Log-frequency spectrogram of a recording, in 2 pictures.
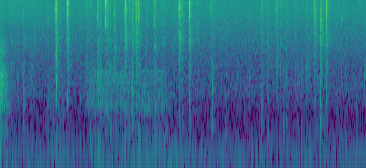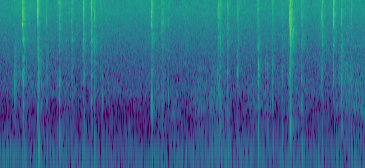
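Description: Typing a support case on a computer keyboard: a sustained run of quick, light key clicks in an uneven rhythm, with occasional louder strokes standing out.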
